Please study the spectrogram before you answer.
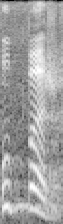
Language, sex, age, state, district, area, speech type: Punjabi, female, 30-45, Punjab, Patiala, rural, read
